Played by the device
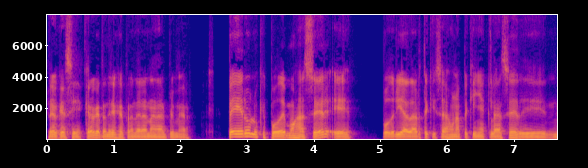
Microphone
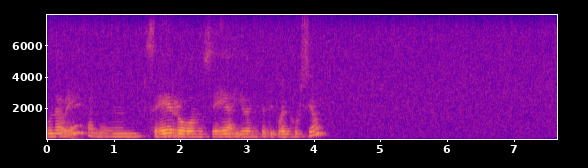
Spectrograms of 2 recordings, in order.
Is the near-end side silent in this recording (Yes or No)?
No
